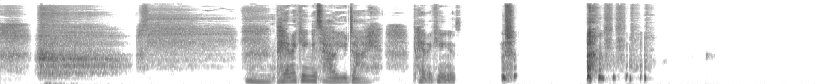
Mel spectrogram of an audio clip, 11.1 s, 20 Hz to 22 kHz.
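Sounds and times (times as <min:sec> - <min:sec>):
deep heavy breathing from a panicking person trying to calm down: 0:00.0 - 0:03.6
speech: 0:03.2 - 0:07.0.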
